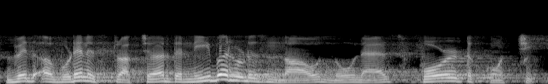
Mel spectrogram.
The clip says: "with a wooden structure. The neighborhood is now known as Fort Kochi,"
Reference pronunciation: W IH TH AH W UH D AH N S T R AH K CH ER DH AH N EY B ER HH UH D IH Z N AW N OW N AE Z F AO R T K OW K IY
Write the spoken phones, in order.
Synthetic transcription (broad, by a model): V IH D AH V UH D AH N S T R AH K CH ER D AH N EY B ER HH UH D IH Z N AW N OW N AE Z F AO L T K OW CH IY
